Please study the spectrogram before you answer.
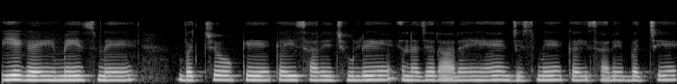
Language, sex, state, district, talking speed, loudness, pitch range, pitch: Hindi, female, Uttar Pradesh, Muzaffarnagar, 160 wpm, -18 LUFS, 195-205 Hz, 200 Hz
